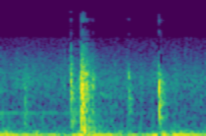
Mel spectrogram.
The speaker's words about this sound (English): You open the door, step inside.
